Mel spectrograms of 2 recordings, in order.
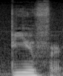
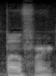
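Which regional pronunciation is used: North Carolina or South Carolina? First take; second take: South Carolina; North Carolina. First: It is said the South Carolina way. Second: It is said the North Carolina way. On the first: This is the name of the South Carolina town. "In South Carolina, it's pronounced Beaufort" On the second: This is the name of the North Carolina town. "they pronounce Beaufort in North Carolina"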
